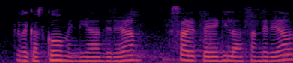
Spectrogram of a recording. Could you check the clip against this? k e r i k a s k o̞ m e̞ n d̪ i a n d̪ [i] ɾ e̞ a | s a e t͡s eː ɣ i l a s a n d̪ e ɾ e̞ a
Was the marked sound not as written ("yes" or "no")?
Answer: yes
